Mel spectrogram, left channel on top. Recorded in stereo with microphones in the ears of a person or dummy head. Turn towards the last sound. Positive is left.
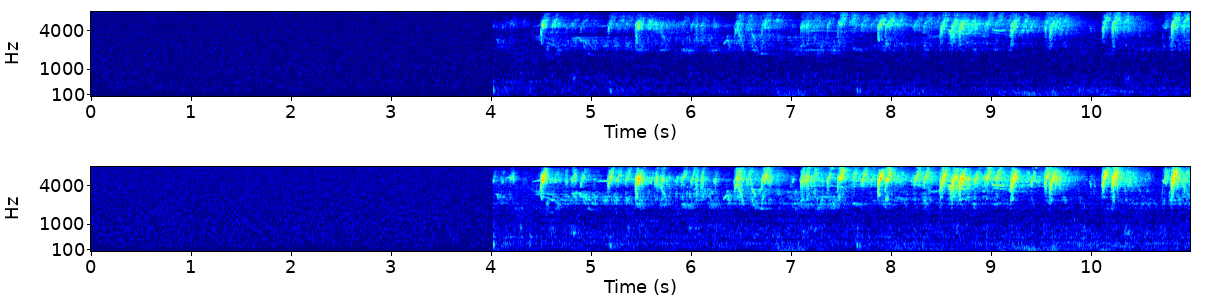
turn(degrees=-35)  # may be behind; listen again after turning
